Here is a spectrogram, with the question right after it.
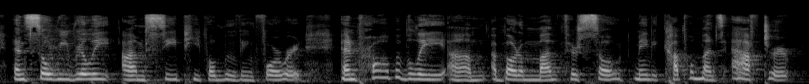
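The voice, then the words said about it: Strained, hoarse-sounding voice. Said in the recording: “sorry about my voice,”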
